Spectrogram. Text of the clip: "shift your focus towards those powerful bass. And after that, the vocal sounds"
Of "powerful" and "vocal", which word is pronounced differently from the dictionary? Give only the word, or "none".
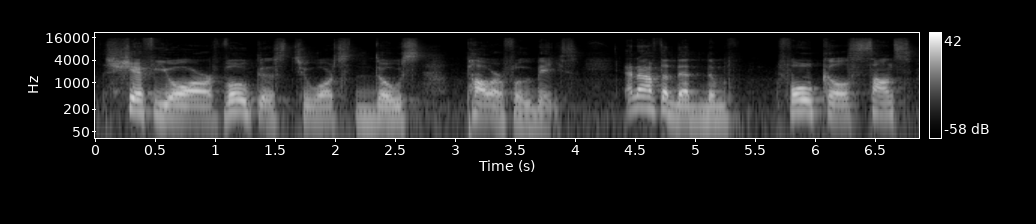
vocal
